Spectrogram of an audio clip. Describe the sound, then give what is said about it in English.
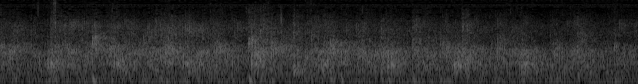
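A crowd applauds its leaders steadily, dense overlapping claps forming a bright, crackling wash of sound that holds at an even level for a few seconds, with no voices. “for all sharing, can we give them all a big round of applause?”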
